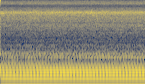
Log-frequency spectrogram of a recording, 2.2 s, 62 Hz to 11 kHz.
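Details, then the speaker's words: 2002 Saturn four-cylinder petrol engine after repair, idling with a steady, even low hum, firing on all four; minutes earlier it ran like a bad diesel, as if on two cylinders. "this is nice and smooth the engine is definitely firing on all four"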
